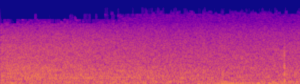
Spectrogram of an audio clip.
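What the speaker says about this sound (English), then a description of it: "This waterfall makes a soothing sound." The Copper Creek waterfall at Disney's Wilderness Lodge gives a steady, full rushing roar of falling water. It is loud and unbroken from start to finish, with no voices.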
